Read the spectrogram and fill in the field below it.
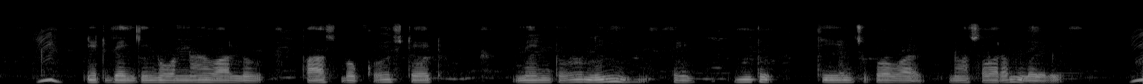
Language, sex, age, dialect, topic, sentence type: Telugu, male, 18-24, Central/Coastal, banking, statement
